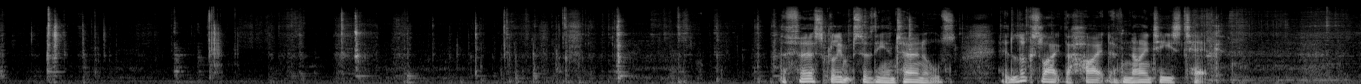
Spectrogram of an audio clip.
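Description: A metal cover scrapes and rattles as it is lifted off.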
